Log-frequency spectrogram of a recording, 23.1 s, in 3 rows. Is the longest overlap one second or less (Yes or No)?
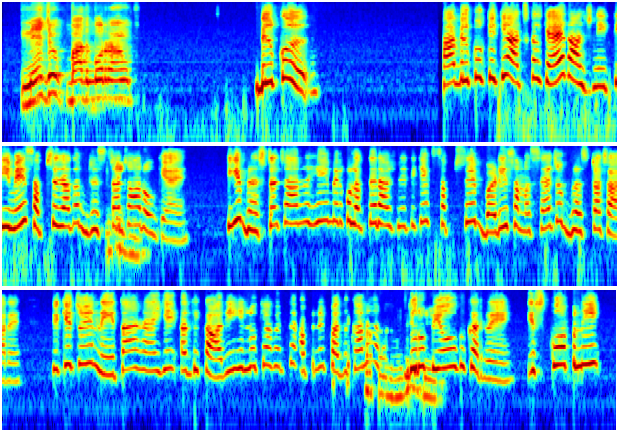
Yes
